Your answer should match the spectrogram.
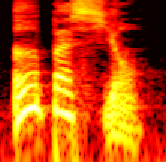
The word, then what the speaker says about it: impatient: Impatient, okay, remember, final T not pronounced, and then you've got this T, I and a vowel, so sien, sien. Impatient, impatient.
